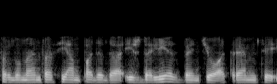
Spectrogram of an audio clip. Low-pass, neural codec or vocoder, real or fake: 5.4 kHz; codec, 16 kHz, 4.8 kbps, FACodec; fake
